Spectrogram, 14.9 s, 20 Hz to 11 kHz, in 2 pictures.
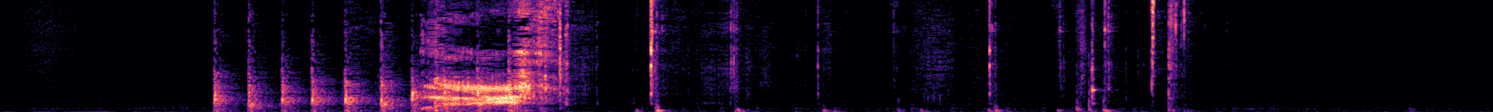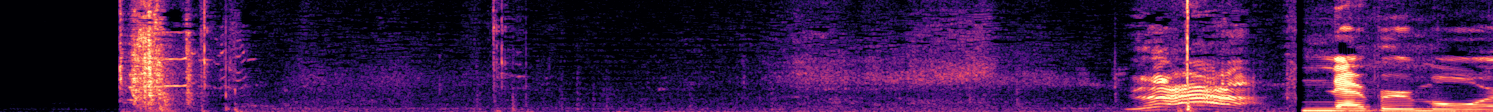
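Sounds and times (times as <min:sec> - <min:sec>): knocking on wooden door: 0:01.0 - 0:02.2.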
